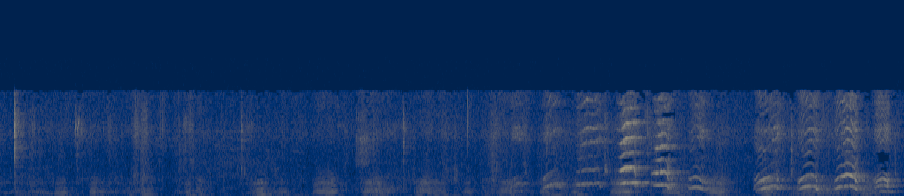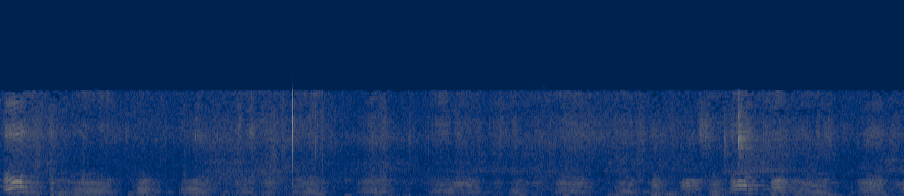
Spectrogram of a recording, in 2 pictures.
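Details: Landseer puppies from one litter giving many overlapping high whining and squealing calls, busiest in the middle, with soft voices in the background.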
